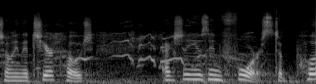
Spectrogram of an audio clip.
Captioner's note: crying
